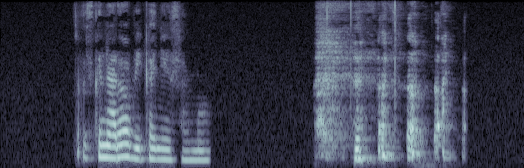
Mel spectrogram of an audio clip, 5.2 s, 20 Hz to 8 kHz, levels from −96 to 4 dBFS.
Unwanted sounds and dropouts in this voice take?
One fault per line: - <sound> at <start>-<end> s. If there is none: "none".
- laugh at 3.1-4.7 s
